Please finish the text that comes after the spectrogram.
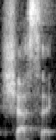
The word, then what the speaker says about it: Shasek: So, how do you say it? Shassic. Shassic. I've never said it like that.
